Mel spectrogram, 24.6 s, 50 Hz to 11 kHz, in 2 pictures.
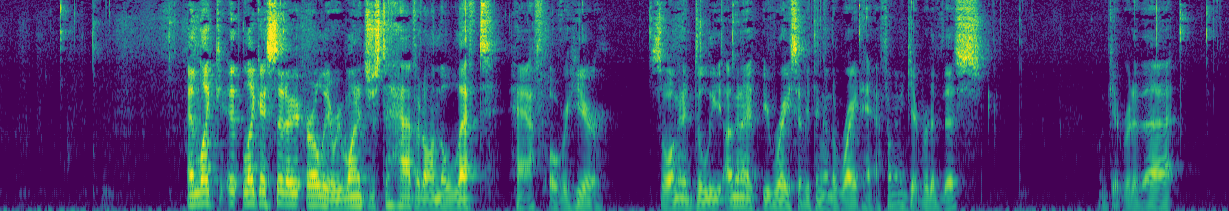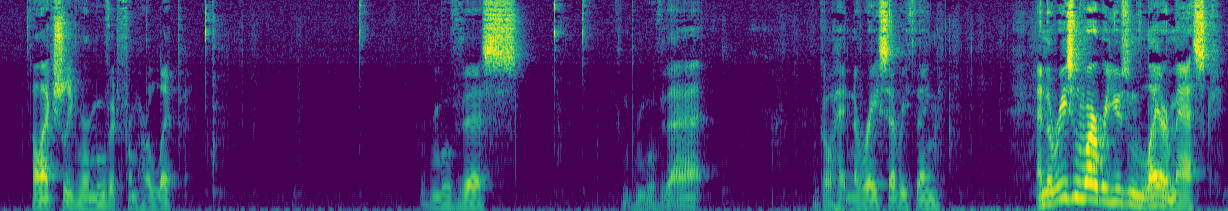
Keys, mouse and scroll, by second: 1.2 click, 1.3 middle click, 2.1 click, 2.9 click, 6.7 click, 7.3 click, 8.9-12.3 drag, 12.4-14.9 drag, 16.2-18.3 drag, 22.9-24.5 drag.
